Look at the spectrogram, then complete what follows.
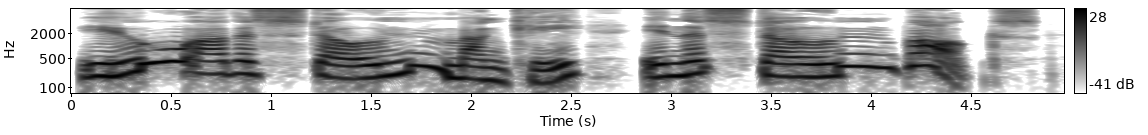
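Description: Ancient village elder, high swooping pitch, very slow, astonished, exclaiming, storybook voice. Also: male voice, big pitch swings, no room sound, clean studio sound, exaggerated voice. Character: very old man, astonished village elder of 130. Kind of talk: storybook character voice.

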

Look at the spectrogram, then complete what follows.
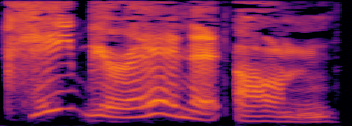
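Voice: medium pitch, huge pitch swings, slow, slightly rough, no echo, studio quality, heavily acted. A narrator voicing a shifty, cowardly middle-aged male petty crook who mumbles and stammers. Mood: flustered. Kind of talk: audiobook character voice.

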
